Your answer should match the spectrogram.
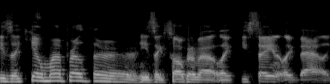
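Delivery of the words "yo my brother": high, stiff, put-on slang voice.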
